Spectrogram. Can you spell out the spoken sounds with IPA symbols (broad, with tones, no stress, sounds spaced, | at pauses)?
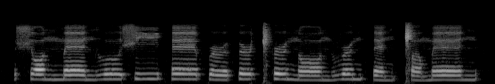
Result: ʃ ɔ˨˩ n m ɛː˨˩ n ɣ ʊː˧ ʃ iː˧ h ɛː˧ p ə˞˨˩ θ ə˞˧ ǁʰ ə˞˧ n ɔː˨˩ n v ə˞˧ n θ ɛ˨˩ n ǁ ʌ˨˩ m ɛː˧ n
